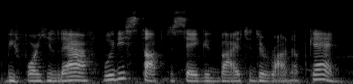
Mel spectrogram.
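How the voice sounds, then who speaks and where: A woman reading a children's story aloud in a deliberate, expressive narrating style. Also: sits low, gravelly, a little hiss or hum. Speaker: storybook reader.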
